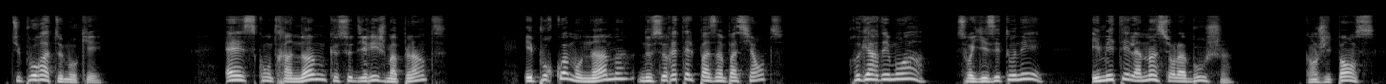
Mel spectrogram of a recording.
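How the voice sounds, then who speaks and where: A man narrating an audio Bible in a solemn, measured way, enunciating each phrase with care. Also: a little high, a little mellow. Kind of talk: scripted scripture narration.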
